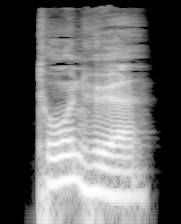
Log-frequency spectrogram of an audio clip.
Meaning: pitch
- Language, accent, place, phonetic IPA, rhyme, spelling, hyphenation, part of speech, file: German, Germany, Berlin, [ˈtoːnˌhøːə], -øːə, Tonhöhe, Ton‧hö‧he, noun, De-Tonhöhe.ogg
